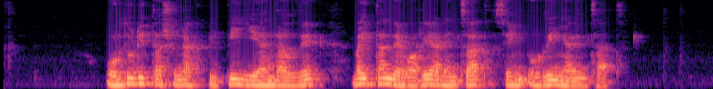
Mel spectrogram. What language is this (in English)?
Basque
